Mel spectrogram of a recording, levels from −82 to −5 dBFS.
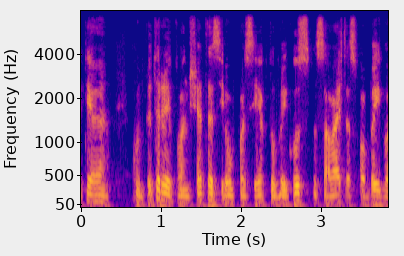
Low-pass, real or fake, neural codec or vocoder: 7.2 kHz; real; none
